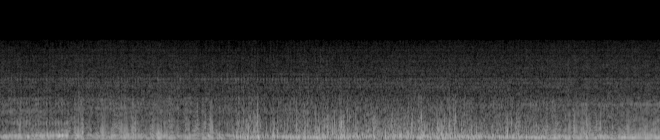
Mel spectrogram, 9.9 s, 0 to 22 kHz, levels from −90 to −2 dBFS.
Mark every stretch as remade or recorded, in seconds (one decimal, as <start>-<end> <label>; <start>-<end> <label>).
0.0-3.5 remade; 3.5-8.2 recorded; 8.2-9.9 remade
